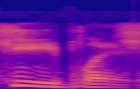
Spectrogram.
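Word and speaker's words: Keyblade (χ-blade): It's actually spelled X-blade, but yeah, it's pronounced Keyblade.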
